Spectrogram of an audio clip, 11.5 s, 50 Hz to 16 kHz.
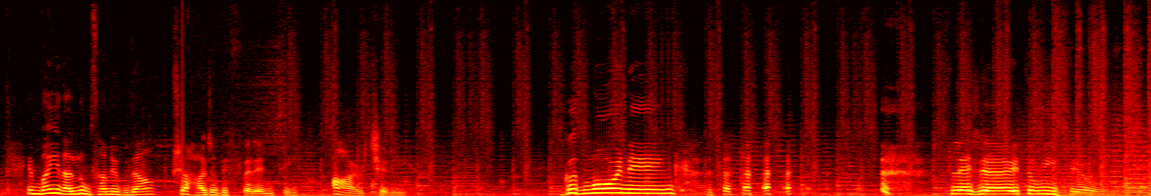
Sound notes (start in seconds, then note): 6.8 chuckles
